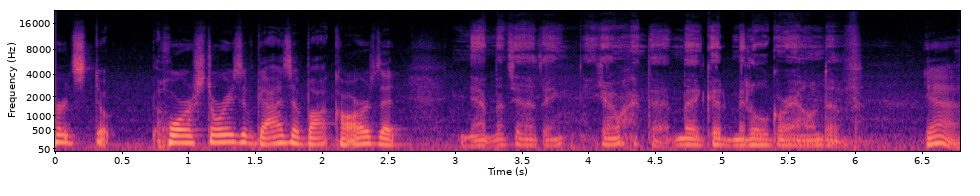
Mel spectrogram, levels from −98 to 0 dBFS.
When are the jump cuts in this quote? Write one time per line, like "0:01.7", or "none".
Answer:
0:03.0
